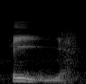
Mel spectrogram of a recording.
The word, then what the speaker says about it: fille: Ahora, la I y dos L. No son doble L, no tenemos una letra como ustedes, que es la doble L, solamente son tres letras, I, L, L, que se pronuncia también como la doble L del español.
